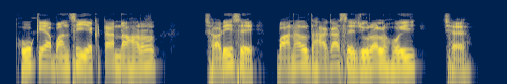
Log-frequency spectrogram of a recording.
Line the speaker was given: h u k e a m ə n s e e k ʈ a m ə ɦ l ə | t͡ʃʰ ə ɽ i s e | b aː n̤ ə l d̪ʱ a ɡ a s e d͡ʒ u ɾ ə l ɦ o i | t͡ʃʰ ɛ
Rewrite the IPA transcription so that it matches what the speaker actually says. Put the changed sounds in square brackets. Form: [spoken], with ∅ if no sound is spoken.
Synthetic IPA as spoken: h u k e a [b] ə n s [i] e k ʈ a [n] ə ɦ [ɾ] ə | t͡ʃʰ ə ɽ i s e | b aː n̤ ə l d̪ʱ a ɡ a s e d͡ʒ u ɾ ə l ɦ o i | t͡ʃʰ ɛ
